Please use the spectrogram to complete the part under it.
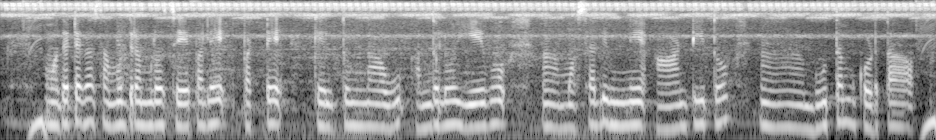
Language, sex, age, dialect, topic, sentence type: Telugu, female, 31-35, Southern, agriculture, statement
